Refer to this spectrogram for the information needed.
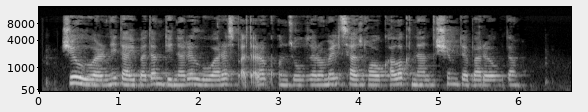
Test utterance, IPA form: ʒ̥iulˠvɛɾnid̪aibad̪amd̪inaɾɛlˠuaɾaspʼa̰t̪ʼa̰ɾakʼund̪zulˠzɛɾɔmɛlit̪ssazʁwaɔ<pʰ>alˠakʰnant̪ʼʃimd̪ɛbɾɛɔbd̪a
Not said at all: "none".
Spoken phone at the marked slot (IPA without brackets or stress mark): kʰ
